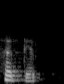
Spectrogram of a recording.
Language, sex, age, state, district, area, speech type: Sanskrit, female, 60+, Karnataka, Bangalore Urban, urban, conversation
